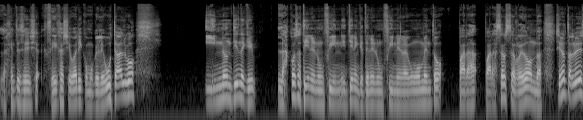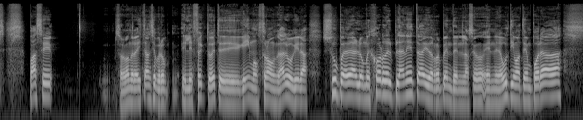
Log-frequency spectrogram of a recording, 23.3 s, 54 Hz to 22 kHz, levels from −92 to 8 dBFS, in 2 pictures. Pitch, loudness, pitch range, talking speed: 140 Hz, -26 LUFS, 125-165 Hz, 175 wpm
